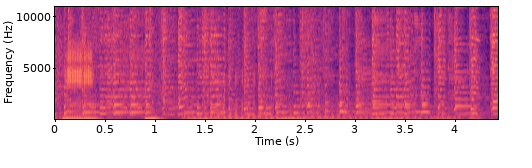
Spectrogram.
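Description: Instrumental break of a corrido: a sousaphone plays a bass line of held notes under quick plucked-string runs.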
